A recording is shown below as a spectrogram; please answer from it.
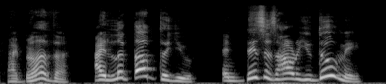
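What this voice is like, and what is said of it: Put-on Russian accent. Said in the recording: “I gave him like a Russian accent”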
